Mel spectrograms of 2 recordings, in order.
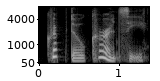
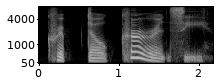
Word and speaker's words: cryptocurrency: I underlined cry because this would be secondary stress and secondary stress is longer but not higher. So currency is the primary. It's higher and longer. If they were both primary, it would sound like cryptocurrency, but it's not. It's cryptocurrency. Cryptocurrency.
